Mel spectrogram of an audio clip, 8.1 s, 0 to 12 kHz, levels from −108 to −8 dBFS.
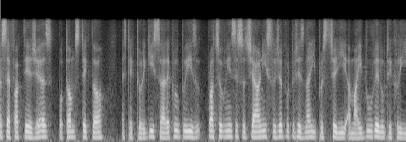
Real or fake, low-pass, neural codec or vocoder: fake; 7.2 kHz; codec, 16 kHz, 0.2 kbps, FocalCodec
